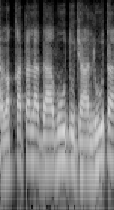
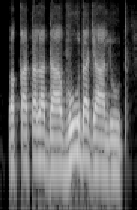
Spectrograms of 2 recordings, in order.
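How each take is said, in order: First: دَاوُودُ ending in a short "u"; correct case ending. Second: دَاوُودَ ending in a short "a"; misread case ending. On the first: Shown as a demonstration. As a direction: recite دَاوُودُ with final damma, "Dawudu". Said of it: "یہ سب سے نیچے جو آیا تھا". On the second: Retold or imitated. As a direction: recite دَاوُودَ with final fatha, "Dawuda". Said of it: "یہ پڑھا ہے".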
